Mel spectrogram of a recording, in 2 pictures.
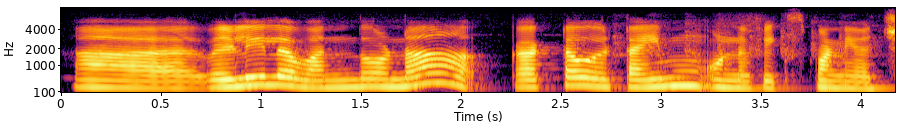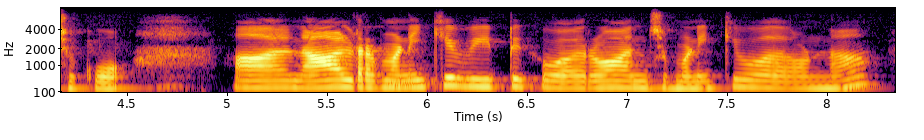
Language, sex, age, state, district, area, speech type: Tamil, female, 30-45, Tamil Nadu, Mayiladuthurai, rural, spontaneous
